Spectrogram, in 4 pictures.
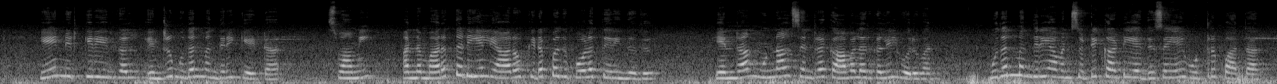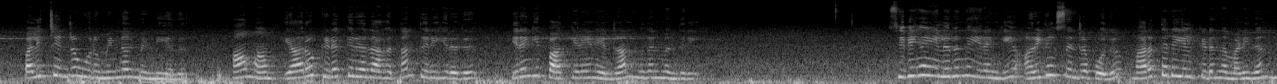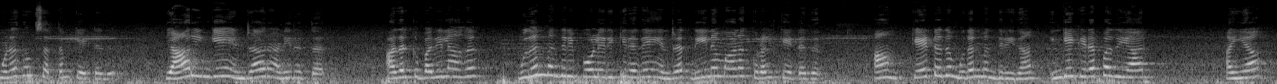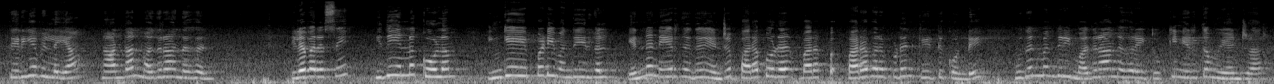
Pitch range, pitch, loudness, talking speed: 290-365 Hz, 325 Hz, -21 LUFS, 105 wpm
